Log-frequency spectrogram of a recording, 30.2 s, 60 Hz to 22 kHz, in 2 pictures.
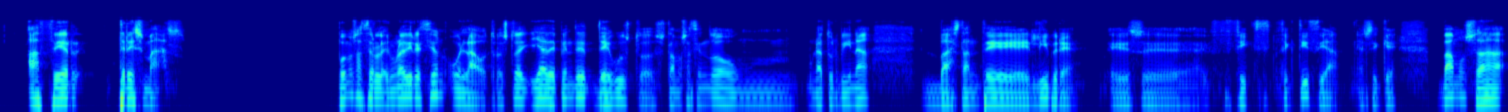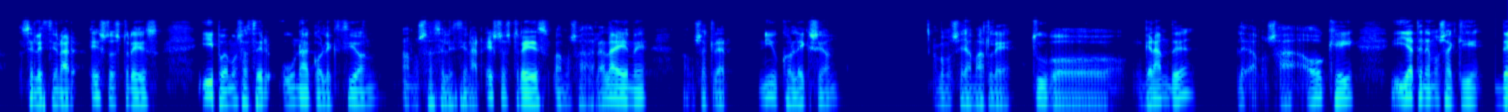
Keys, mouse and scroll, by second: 5.2 middle click, 7.9 scroll down 2, 8.6 middle click, 13.4 Tab, 15.4 shift+click, 19.0 ctrl+z, 21.2 m, 29.7-30.0 scroll down 2.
